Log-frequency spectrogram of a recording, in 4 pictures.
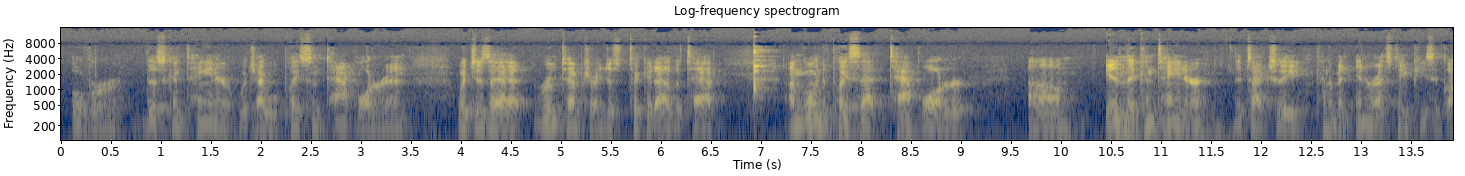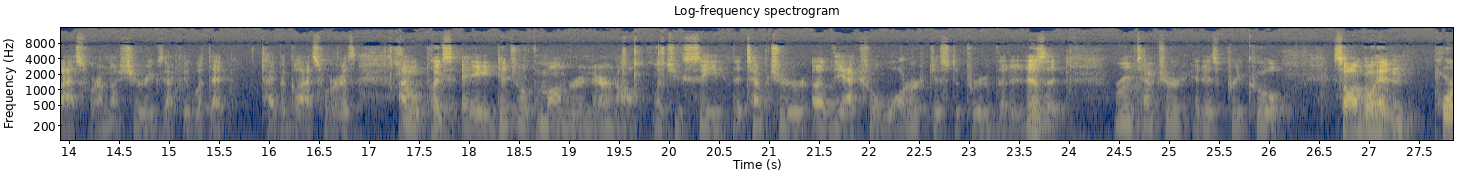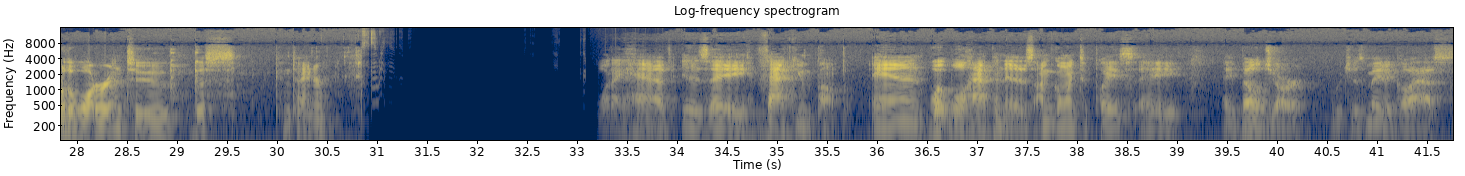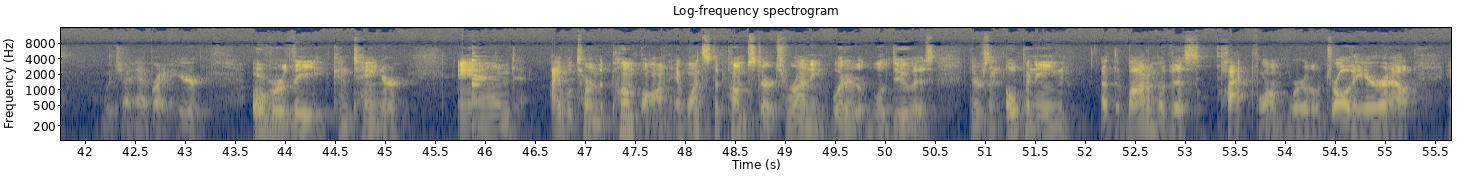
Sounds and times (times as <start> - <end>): Speech: 0.0 - 6.6, 7.2 - 9.1, 9.7 - 30.6, 33.2 - 55.6.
